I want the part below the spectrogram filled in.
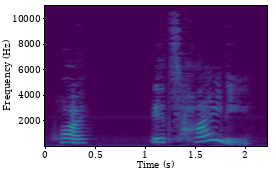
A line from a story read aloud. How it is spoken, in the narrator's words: she exclaimed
